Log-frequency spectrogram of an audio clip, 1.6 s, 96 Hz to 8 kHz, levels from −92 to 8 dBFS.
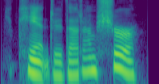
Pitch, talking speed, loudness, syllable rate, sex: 180 Hz, 225 wpm, -18 LUFS, 4.5 syllables/s, female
